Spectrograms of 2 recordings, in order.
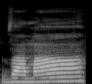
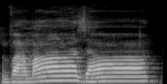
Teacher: میم پر زبر لیکن الف مدہ ہے یہ، اس لیے اس پہ تھوڑی سی دیر لگانی ہے۔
